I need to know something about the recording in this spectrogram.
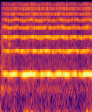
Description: Deep String

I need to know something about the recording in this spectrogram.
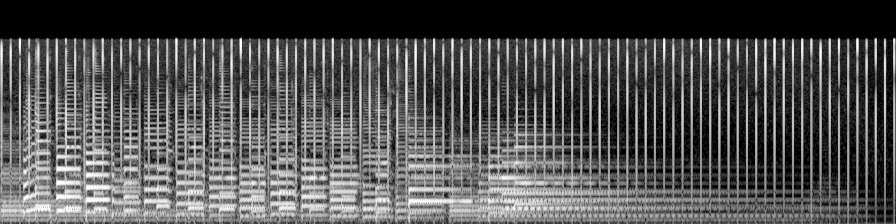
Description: Nylon, Cool Licks; Sound Factory

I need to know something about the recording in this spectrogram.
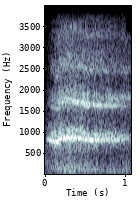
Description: skid; CU Amiga Super CD-ROM 14

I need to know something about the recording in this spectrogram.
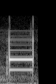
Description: phone; office; ClickArt 300,000

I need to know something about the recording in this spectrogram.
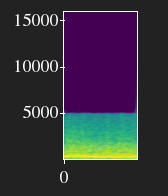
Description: plane; TPUG Users Group CD; AMIGA; FileIISG-Demo

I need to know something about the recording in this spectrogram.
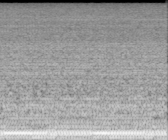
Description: Motor; Racer

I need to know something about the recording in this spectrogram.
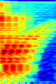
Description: echo gun

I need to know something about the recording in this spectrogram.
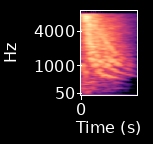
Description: Sing Shot; SO2K

